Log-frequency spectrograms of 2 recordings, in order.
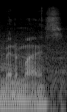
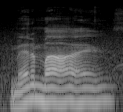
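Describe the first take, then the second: First: Said in the usual way. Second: Slow, stretched "Minimize"; playfully drawn out. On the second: Real, not acted. Streamer narrates closing a window, playfully drawn out. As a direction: stretch every syllable of the word.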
